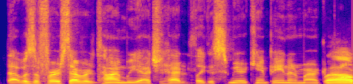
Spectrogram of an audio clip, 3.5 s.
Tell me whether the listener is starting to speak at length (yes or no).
yes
